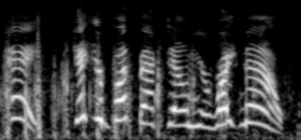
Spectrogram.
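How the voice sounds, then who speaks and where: A woman playing a bossy, excitable boy who leads a team of kid heroes in an amateur cartoon comic dub. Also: extremely high pitch, moderate pace, background noise. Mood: urgent, excited. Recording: music under the voice.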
